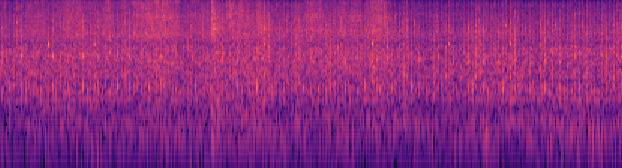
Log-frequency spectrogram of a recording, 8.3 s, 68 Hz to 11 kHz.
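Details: DT-75 crawler tractor diesel engine: heavy clatter with a repeating knock, roughly two or three per second, running steadily under the engine noise. Engine knock, cause unknown.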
